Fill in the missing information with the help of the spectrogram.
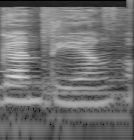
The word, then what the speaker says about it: Gantiang: Liebe Hörerinnen und Hörer, das Wort Ganting wird Gantiang auf der Minangkabau Sprache geschrieben oder ausgesprochen.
